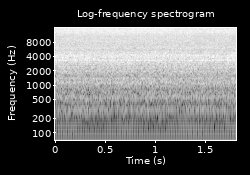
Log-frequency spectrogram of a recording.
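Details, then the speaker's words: Old grinder/polisher first run after wiring: steady, even motor hum, constant pitch, no wobble, knocking or vibration; spinning the right direction, running normally. "it's spinning the right way the first time yay and it works this is going to be good sounds good doesn't it no vibrations"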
